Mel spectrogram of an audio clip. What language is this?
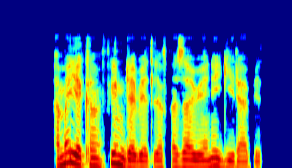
Central Kurdish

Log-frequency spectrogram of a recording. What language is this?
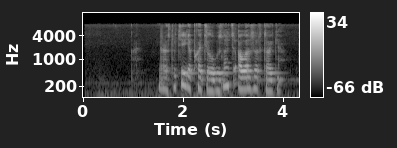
Russian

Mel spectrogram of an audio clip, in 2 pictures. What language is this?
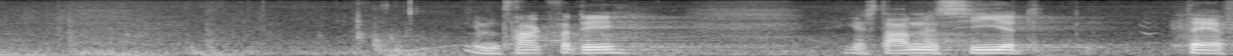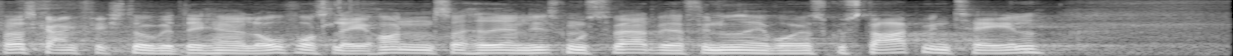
Danish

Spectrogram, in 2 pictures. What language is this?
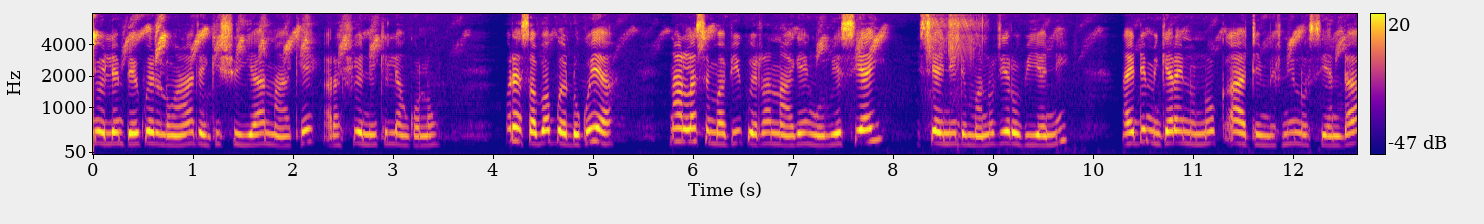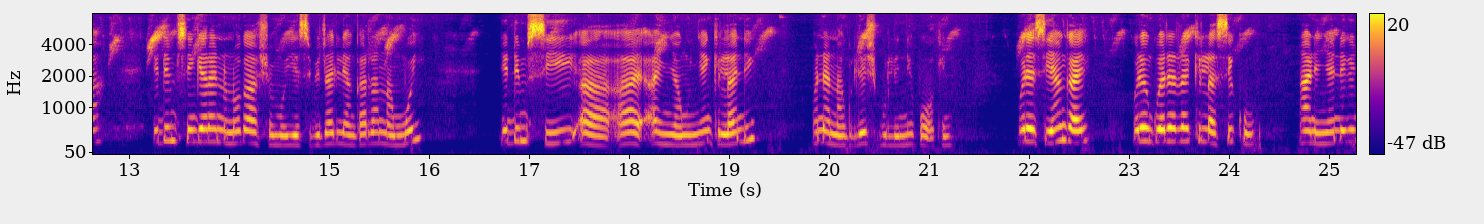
Masai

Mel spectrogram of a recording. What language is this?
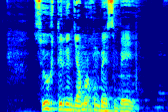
Mongolian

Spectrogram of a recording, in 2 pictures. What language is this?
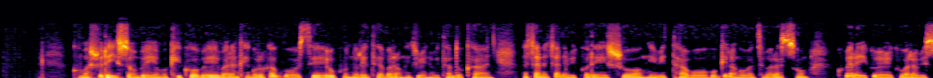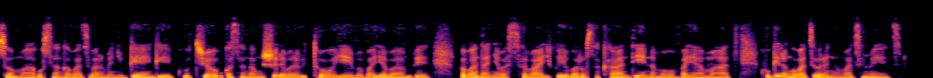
Rundi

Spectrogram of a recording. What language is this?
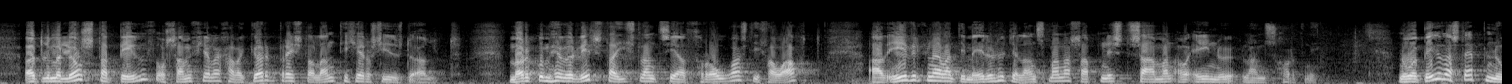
Icelandic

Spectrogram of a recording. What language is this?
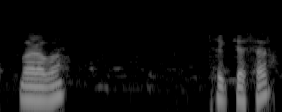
Gujarati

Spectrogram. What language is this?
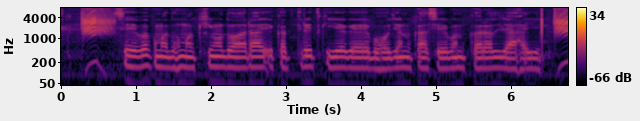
Magahi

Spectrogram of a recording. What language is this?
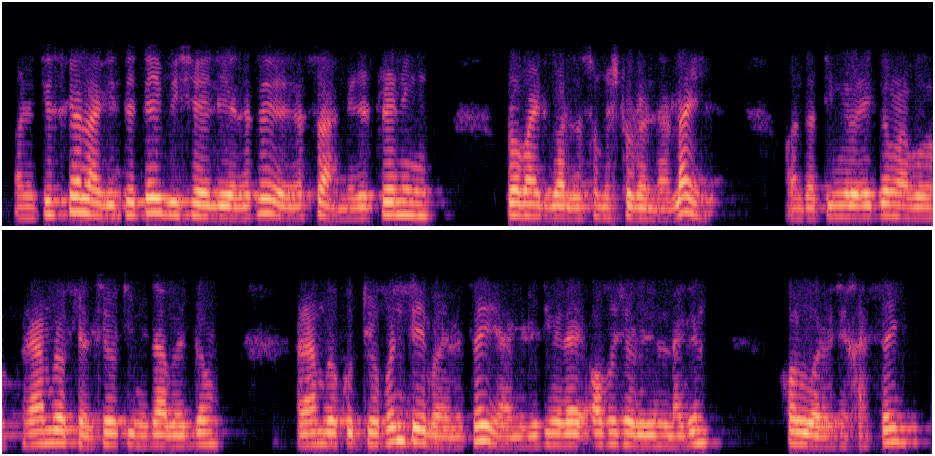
Nepali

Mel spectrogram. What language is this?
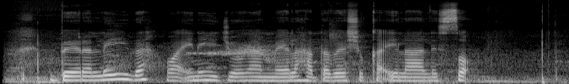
Somali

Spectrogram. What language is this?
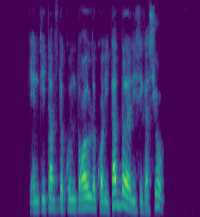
Catalan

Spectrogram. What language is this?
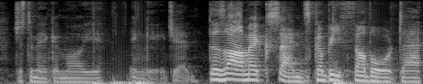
Welsh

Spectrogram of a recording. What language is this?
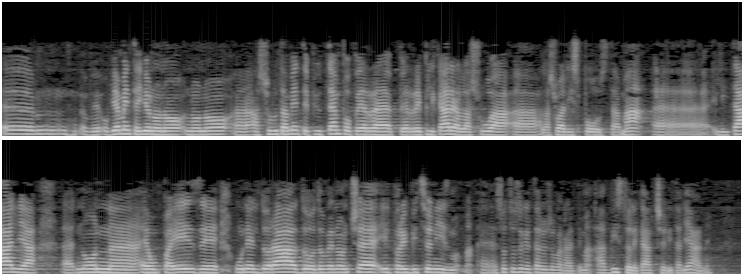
Italian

